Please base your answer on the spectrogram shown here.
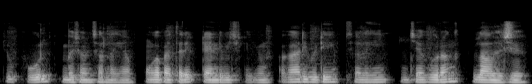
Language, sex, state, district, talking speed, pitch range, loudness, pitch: Hindi, male, Uttarakhand, Uttarkashi, 225 wpm, 105-110 Hz, -22 LUFS, 110 Hz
